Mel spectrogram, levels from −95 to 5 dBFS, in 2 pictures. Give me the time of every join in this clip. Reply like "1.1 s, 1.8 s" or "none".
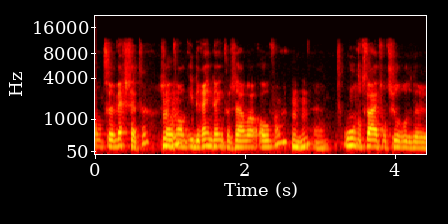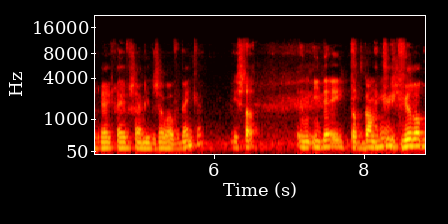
4.4 s, 6.2 s, 7.8 s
